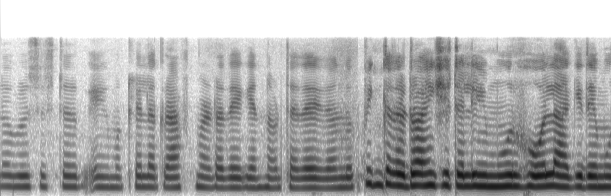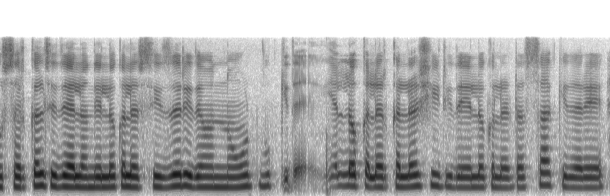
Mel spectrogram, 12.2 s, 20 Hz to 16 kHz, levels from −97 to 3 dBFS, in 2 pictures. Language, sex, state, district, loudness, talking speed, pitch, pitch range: Kannada, female, Karnataka, Gulbarga, -15 LUFS, 190 wpm, 195 Hz, 190-210 Hz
